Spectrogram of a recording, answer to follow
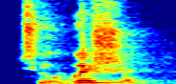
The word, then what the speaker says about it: tuition: But after that, it's not ishin, it's wishin. Tuition. You have to put the w sound there.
